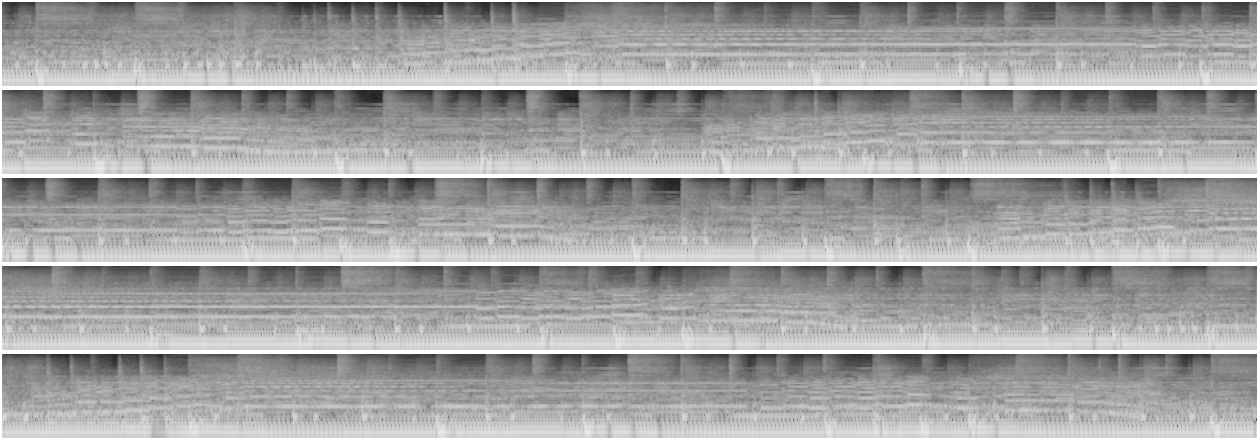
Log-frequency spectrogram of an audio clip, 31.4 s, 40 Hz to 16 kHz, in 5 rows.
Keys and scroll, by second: 4.0 Up, 9.1-9.6 scroll up 1.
